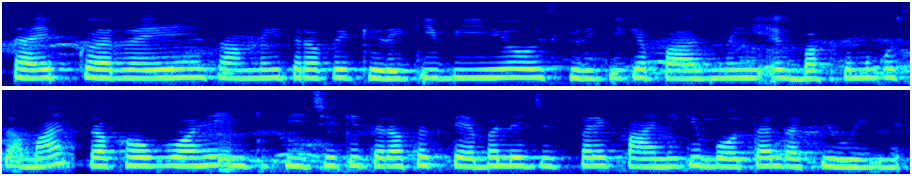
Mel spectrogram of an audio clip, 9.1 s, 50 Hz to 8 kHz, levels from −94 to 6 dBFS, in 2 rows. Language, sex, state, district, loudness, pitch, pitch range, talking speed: Hindi, female, Chhattisgarh, Kabirdham, -43 LUFS, 260 Hz, 250-265 Hz, 270 wpm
